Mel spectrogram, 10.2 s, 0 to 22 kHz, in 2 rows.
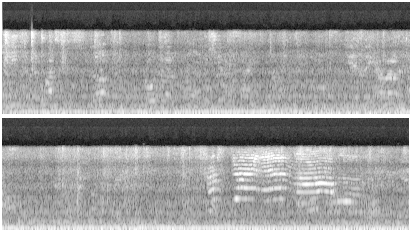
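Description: Cabin sound of an Alexander Dennis Enviro400 MMC double-decker with BAE hybrid drive on the move: a steady low hum from the drivetrain and road under passengers chattering. Near the end a high, wavering voice comes in over it.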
